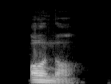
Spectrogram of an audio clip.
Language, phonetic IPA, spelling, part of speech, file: Polish, [ˈɔ̃nɔ], ono, pronoun / noun, Pl-ono.ogg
